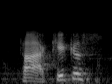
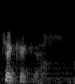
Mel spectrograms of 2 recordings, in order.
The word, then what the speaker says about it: Tychicus: Because the hillbilly in me wants to say Tychicus. And that's not how you say it. It's Tychicus.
